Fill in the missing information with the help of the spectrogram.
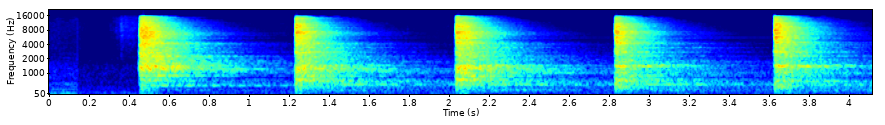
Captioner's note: metal banging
